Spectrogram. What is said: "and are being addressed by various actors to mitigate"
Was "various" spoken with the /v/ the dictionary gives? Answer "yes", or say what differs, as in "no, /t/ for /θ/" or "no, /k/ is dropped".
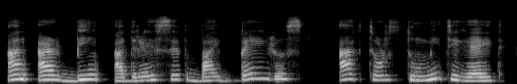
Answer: no, /b/ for /v/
